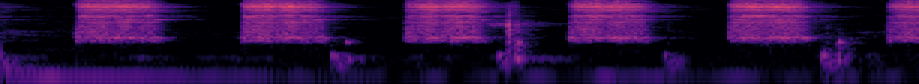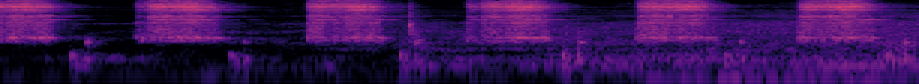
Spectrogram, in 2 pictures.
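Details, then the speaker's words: Hand valve lapping on a motorcycle engine, now in the finishing stage: the valve is only rotated on its seat, no longer lifted up and down. Rhythmic gritty scraping strokes, nearly two a second, each a harsh rasp. The contact still sounds rough; more lapping is needed until it turns quiet and smooth. "ini berapa lama untuk proses E penghalusannya ini sampai suaranya berubah menjadi halus Kang Bro tidak dengar kasar Kalau ini kan masih Terdengar agak kasar"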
